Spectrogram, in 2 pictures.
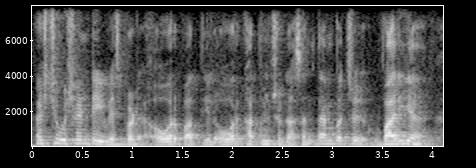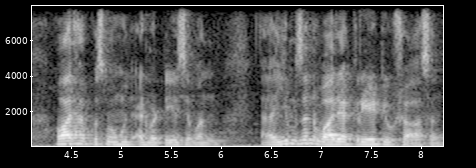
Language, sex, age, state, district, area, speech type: Kashmiri, male, 30-45, Jammu and Kashmir, Anantnag, rural, spontaneous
